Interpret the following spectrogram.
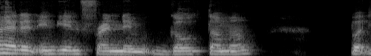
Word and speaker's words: Gautama: Nyaya is Indian philosophy written by Gautama. Growing up, I had an Indian friend named Gautama, but he pronounced his name Gautam.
